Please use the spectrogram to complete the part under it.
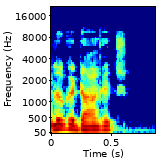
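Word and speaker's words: Luka Dončić: You said it right, Luka Doncic.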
